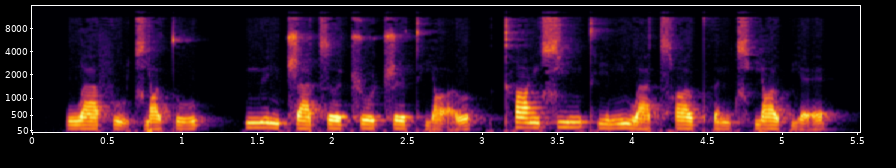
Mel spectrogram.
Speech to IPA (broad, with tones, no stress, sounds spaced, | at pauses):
w ä˧˥ f ṵ˨˩ t͡ɕ j ɑ˦ ʊ̯ t̪ u˧˥ | m y˥˩ n ʈ͡ʂ ä˧˥ t͡s ɹ̩˧˥ ʈ͡ʂ u˧˥ ʈ͡ʂ ɻ̩˧˥ t̪ʰ j ɑ̰˨˩˦ ʊ̯ | kʰ ɑ˥ ŋ ɕ i˥ ŋ t̪ʰ i˧˥ n n̪ w ä˧˥ t͡sʰ ɑ˥ ʊ̯ pʰ ə˧˥ n t͡ɕʰ j ɑ˥˩ ʊ̯ p j ɛ̰˨˩˦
